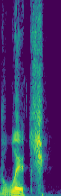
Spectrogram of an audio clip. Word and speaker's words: lich: Rurik is trying to change the pronunciation of this word. The pronunciation of the word lich. – Lich. – To leech. Leech.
